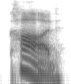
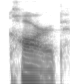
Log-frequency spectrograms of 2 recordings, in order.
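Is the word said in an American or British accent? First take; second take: British; American. First: It is said without an R sound. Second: It is said with a hard R sound. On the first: "some British folk may say cod. That sounded pretty good" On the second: "Americans will say card"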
